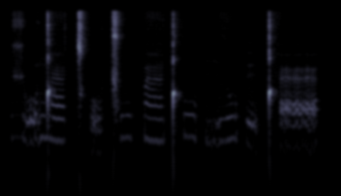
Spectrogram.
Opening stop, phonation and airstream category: click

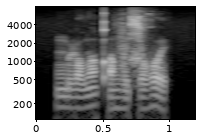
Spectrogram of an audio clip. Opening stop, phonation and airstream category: ejective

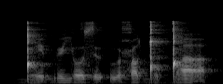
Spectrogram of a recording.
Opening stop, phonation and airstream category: click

